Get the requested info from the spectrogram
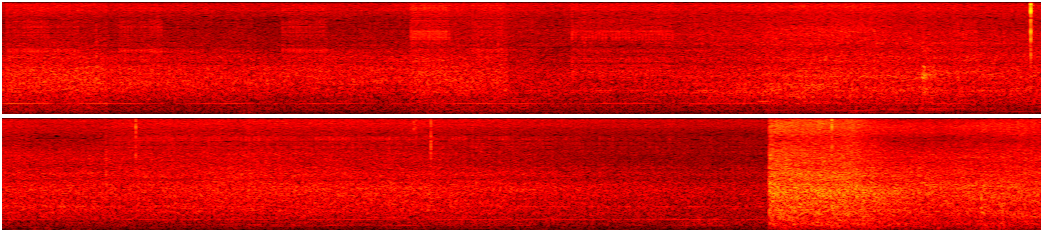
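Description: Steady outdoor background noise of distant road traffic, with a faint hum that comes and goes. About two seconds before the end it switches abruptly to much louder traffic and wind noise.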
